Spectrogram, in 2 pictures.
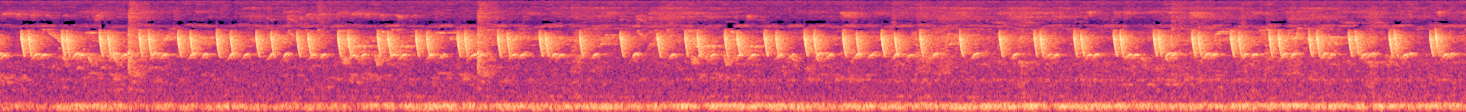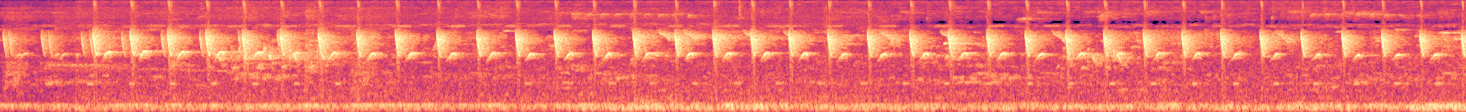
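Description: Birds chirping in a fast, steady, evenly repeating rhythm of about four chirps a second, over a low steady hum. About halfway through, the chirping becomes louder and brighter.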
